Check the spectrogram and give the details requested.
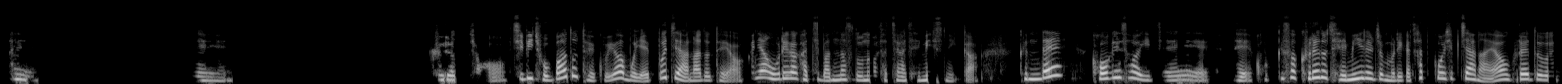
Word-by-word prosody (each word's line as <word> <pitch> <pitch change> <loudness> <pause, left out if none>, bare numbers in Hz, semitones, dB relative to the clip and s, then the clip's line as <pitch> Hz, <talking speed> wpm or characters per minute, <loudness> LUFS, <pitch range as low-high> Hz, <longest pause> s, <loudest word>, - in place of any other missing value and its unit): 예. 210 -6 -2 1.6
네. 175 -2 -7 2.0
그렇죠. 210 -2 -4
집이 270 +4 +1
좁아도 275 - +2
되고요. 245 - 0
뭐 180 -5 -1
예쁘지 265 - 0
않아도 180 -3 0
돼요. 180 -3 -6
그냥 300 0 +2
우리가 280 +3 +3
같이 220 -3 -4
만나서 205 +5 -1
노는 195 0 -1
거 205 - -15
자체가 190 -2 -5
재밌으니까. 185 -3 -7 0.4
근데 280 +11 +5 0.3
거기서 290 +1 +3
이제 195 -1 -5 0.3
네 175 -2 -1
거기서 270 +8 -4
그래도 310 +3 +4
재미를 260 +3 +4
좀 230 -5 0
우리가 175 0 -3
찾고 290 - -2
싶잖아요. 230 - +1
그래도 225 -2 +2
220 Hz, 280 characters per minute, -23 LUFS, 185-275 Hz, 2.0 s, 근데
